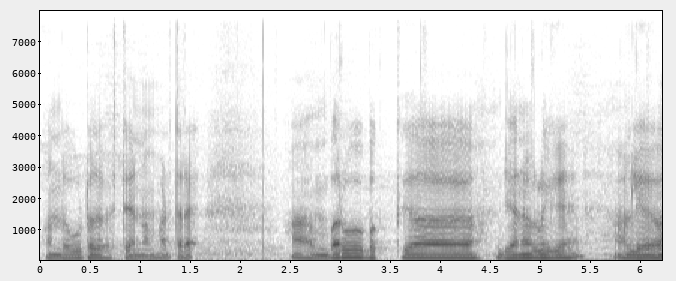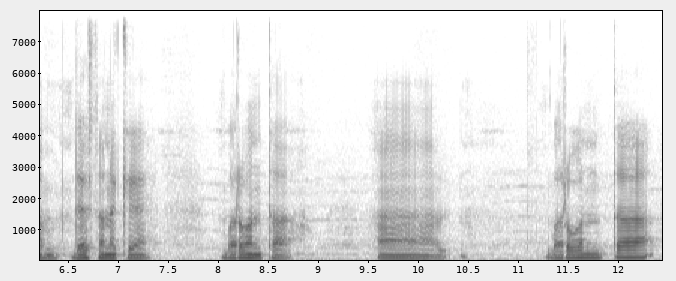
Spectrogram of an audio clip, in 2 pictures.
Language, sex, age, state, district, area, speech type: Kannada, male, 45-60, Karnataka, Bangalore Urban, rural, spontaneous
